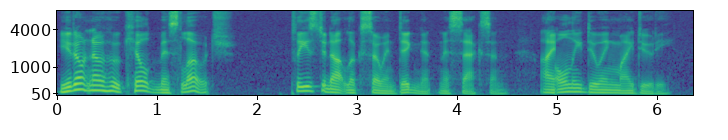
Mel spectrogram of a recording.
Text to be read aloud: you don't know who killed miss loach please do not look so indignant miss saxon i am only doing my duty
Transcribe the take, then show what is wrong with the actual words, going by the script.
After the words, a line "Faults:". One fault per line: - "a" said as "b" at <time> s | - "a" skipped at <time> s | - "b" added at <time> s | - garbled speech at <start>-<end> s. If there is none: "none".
you don't know who killed miss loach please do not look so indignant miss saxon i only doing my duty
Faults:
- "am" skipped at 5.0 s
